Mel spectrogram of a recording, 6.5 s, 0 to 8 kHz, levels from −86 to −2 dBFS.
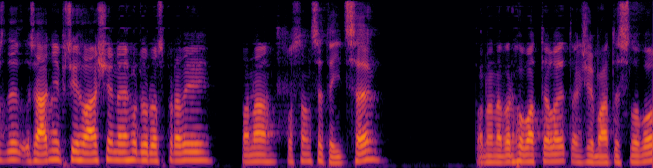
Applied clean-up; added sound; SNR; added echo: neural mask model DeepFilterNet 3.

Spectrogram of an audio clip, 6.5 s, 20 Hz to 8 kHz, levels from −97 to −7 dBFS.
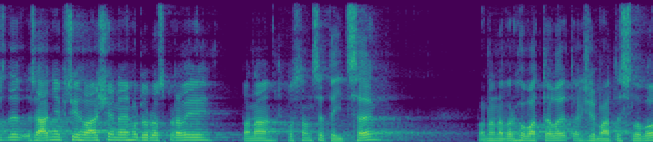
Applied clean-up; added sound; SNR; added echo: neural mask model Resemble Enhance denoiser.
